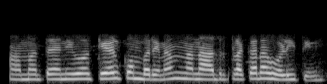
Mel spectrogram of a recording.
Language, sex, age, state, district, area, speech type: Kannada, female, 18-30, Karnataka, Bellary, rural, conversation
